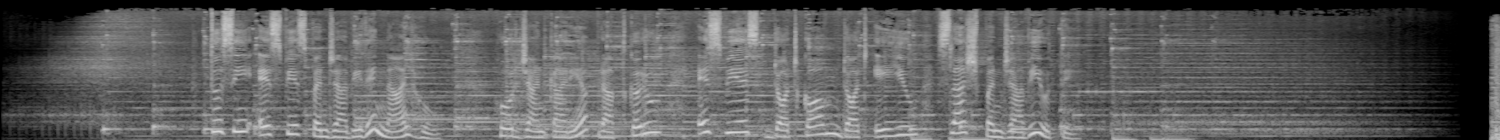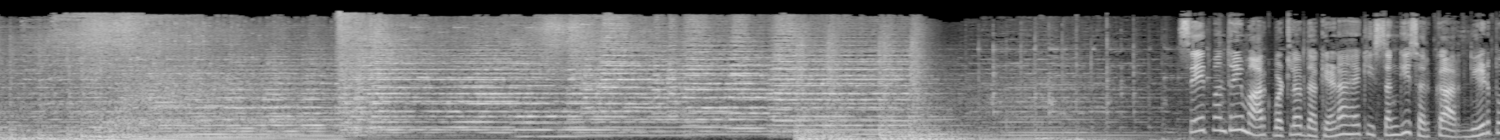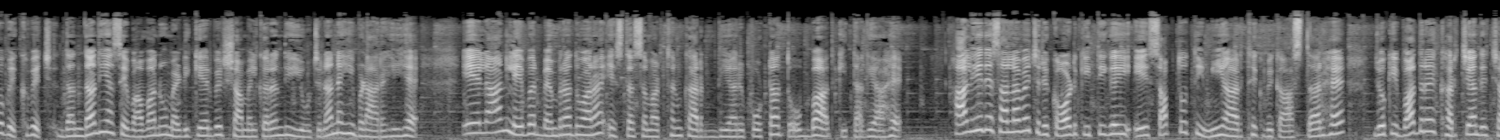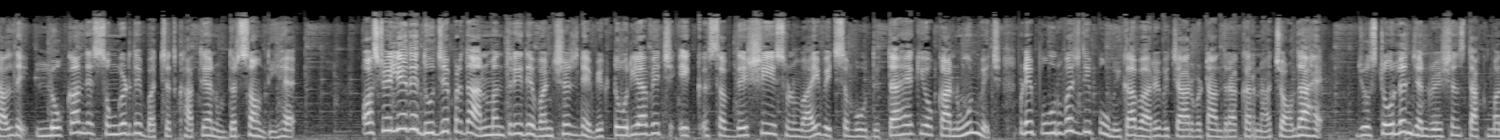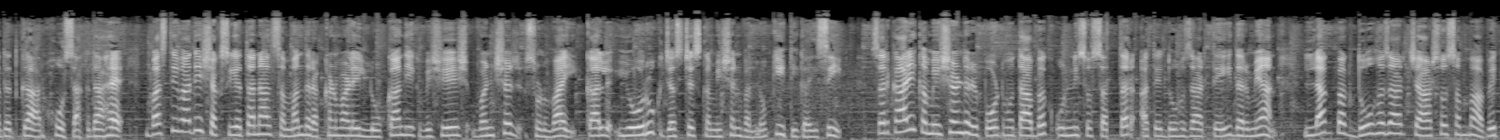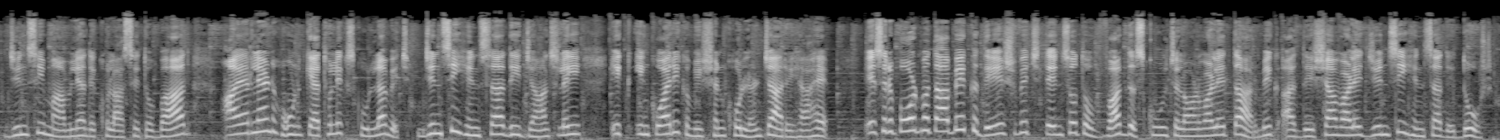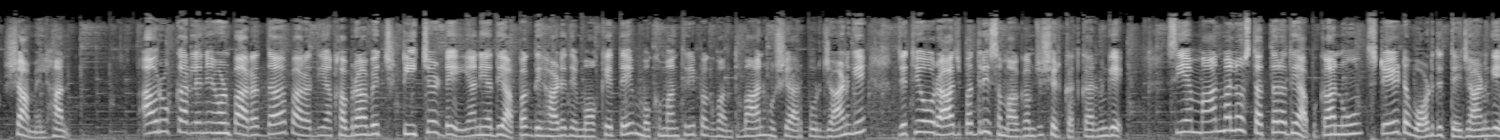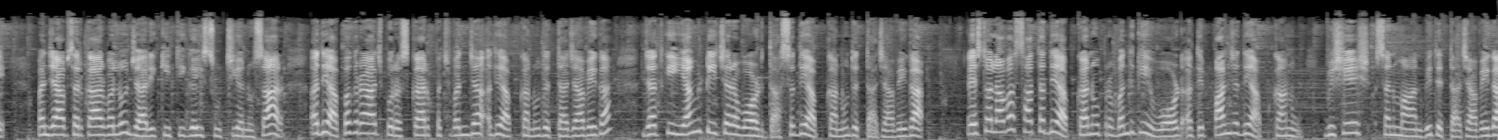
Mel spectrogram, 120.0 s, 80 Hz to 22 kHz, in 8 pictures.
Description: ਐਸ ਬੀ ਐਸ ਪੰਜਾਬੀ ਤੋਂ ਆਸਟ੍ਰੇਲੀਆ ਦੀਆਂ ਮੁੱਖ ਖ਼ਬਰਾਂ: 5 ਸਤੰਬਰ 2024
